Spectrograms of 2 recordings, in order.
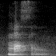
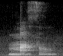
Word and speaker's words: muscle: It's also silent after the S in this word, muscle, muscle. That's just an exception that's important to know.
